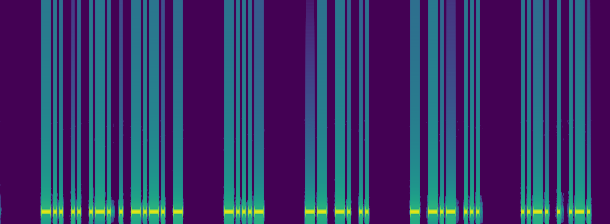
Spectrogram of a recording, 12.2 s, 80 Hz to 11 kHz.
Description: Morse code, heard as a keyed tone, about 20 wpm, 700 Hz. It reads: DIRECT <BT> MNI TKS FER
